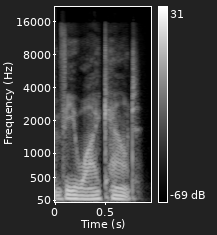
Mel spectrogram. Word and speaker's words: Viscount: And yes, it's pronounced Viscount. The S is silent. Don't let it trick you.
